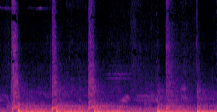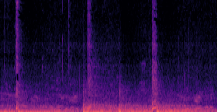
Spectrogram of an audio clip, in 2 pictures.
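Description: March music for a parade, with a steady drum beat of about three strokes every two seconds over held low notes.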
